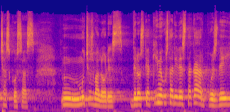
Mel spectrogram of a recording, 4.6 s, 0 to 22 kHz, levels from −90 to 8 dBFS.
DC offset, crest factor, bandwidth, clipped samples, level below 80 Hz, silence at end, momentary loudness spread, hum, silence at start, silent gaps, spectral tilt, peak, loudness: under 0.1%; 14 dB; 15.5 kHz; under 0.1%; -52 dBFS; 0 s; 5 LU; none; 0 s; none; -2.5 dB/octave; 0 dBFS; -14 LUFS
